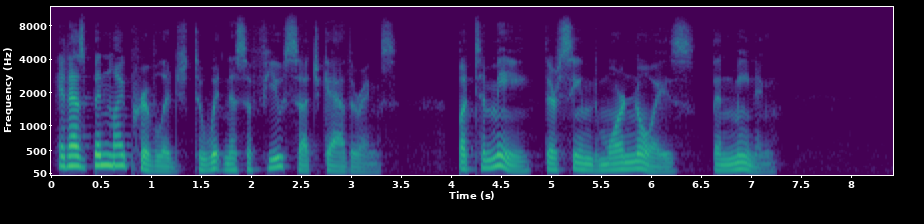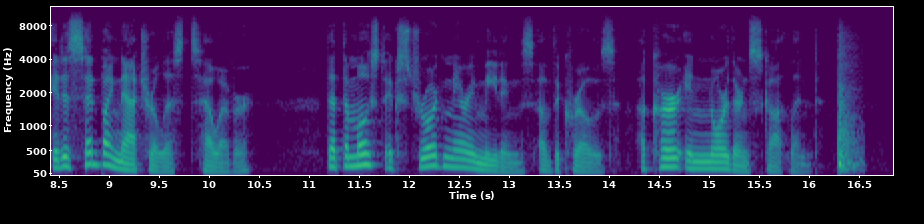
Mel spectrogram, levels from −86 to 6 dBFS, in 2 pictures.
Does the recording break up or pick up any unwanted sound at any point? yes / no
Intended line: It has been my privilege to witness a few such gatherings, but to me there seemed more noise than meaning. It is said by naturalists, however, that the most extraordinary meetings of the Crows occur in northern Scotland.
yes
